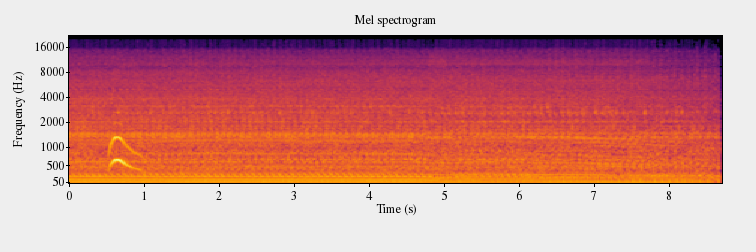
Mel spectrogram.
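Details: 1988 Yanmar 336D diesel tractor, unrun for 6 years, after fuel, oil, air filter and coolant checks, throttle at three quarters; steady low chug at raised idle, even with no knocks or misses, sounding healthy.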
